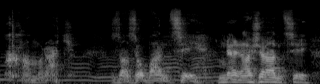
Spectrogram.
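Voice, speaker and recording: A man's voice: low-pitched, bright, forceful tone. An actor in a radio drama playing a crude, insolent man made from a stray dog, grumbling in slangy speech. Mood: sullen contempt. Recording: music behind the voice.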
